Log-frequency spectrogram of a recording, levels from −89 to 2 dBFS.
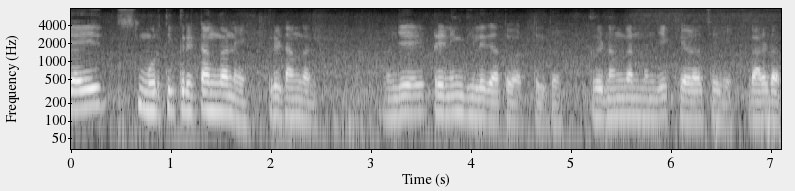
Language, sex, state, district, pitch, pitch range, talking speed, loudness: Marathi, male, Maharashtra, Mumbai Suburban, 120 Hz, 105-135 Hz, 145 wpm, -16 LUFS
